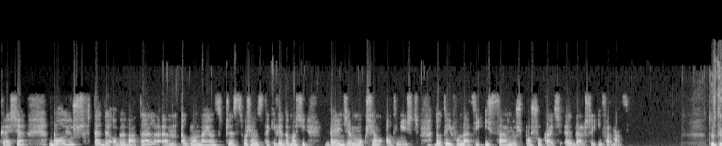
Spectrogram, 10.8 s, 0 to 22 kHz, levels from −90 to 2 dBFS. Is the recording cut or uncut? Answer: uncut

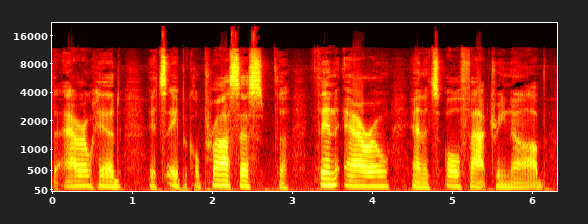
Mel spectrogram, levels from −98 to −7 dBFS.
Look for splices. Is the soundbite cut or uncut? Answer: uncut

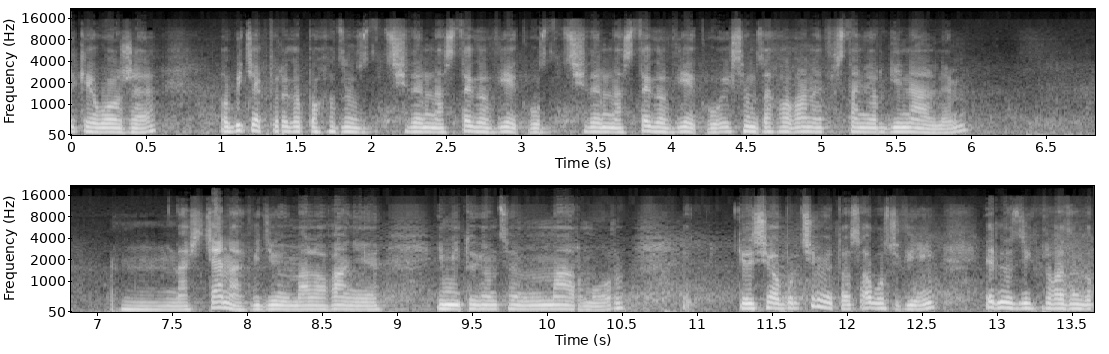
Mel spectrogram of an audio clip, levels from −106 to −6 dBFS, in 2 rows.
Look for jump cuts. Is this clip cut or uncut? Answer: cut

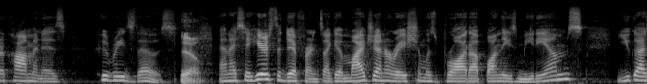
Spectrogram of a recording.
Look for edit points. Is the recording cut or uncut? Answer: uncut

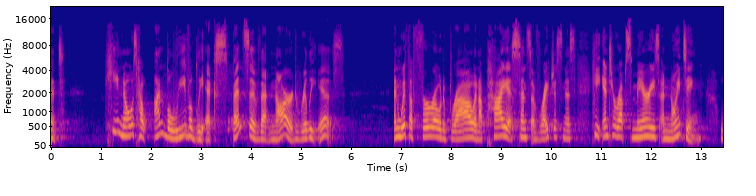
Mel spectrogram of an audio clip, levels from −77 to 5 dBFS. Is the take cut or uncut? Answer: uncut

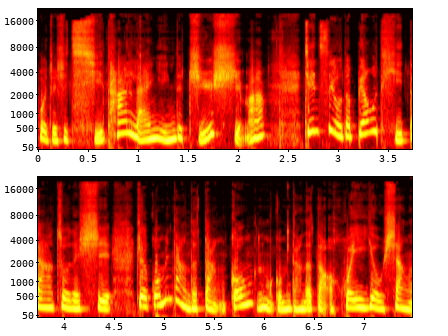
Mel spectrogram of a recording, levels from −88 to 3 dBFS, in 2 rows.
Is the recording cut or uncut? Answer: cut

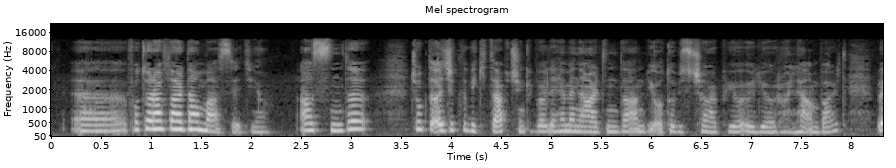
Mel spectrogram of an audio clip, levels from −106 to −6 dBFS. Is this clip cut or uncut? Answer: uncut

